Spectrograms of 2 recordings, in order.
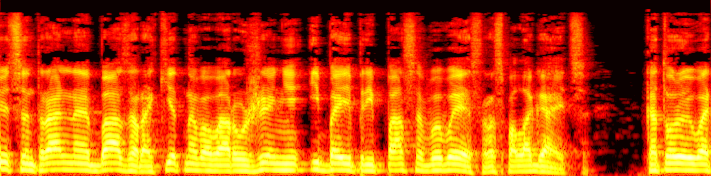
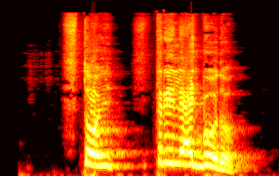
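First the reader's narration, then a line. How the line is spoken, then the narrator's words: Hysterical plaintive shout. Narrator (Russian): голос, которым она была выкрикнута, эти истерично-жалобные интонации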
